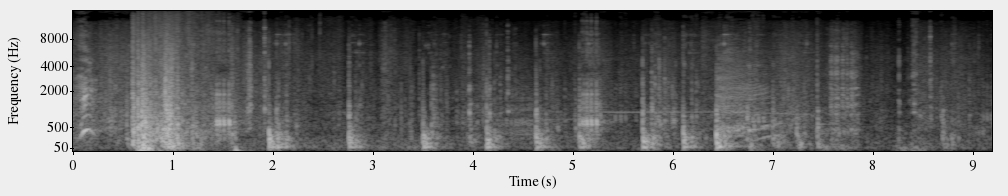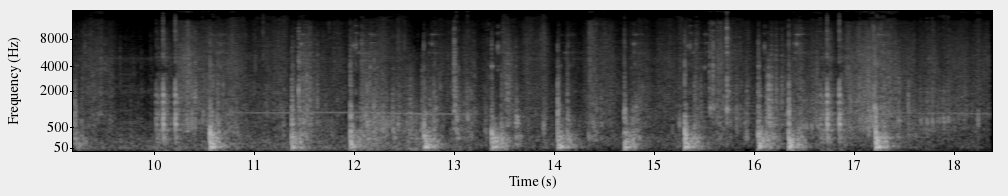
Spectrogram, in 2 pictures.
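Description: Heavy footsteps thud on wooden floorboards.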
